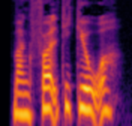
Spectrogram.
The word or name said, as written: MANGFOLDIGGJORTE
